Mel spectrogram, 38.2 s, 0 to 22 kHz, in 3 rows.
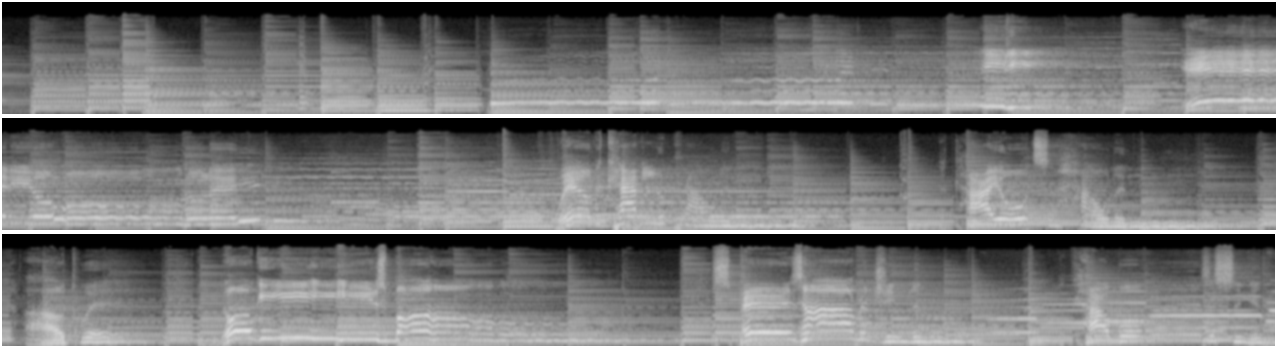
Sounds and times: Music: 0:00.0 - 0:38.2.

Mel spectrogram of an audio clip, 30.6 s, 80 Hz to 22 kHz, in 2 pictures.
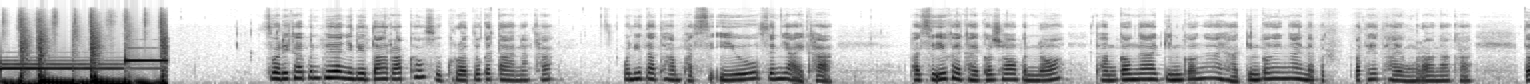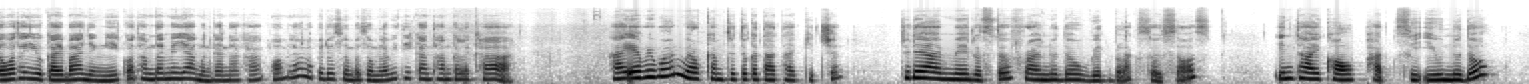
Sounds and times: Speech: 0:02.6 - 0:05.6, 0:06.2 - 0:08.4, 0:09.1 - 0:20.5, 0:21.4 - 0:27.4, 0:28.0 - 0:30.3.

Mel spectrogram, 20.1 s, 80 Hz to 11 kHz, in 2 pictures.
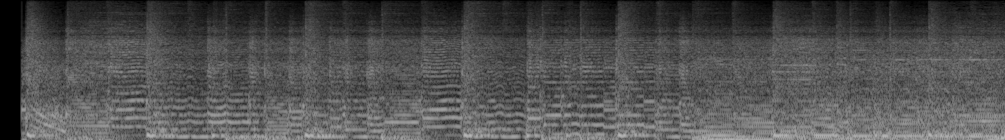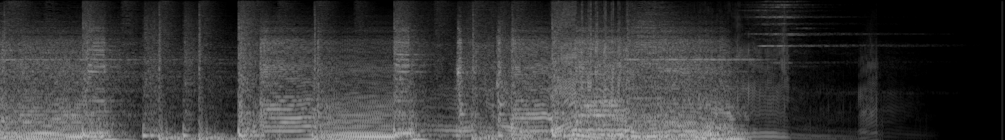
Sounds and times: Music: 0:00.2 - 0:17.6.

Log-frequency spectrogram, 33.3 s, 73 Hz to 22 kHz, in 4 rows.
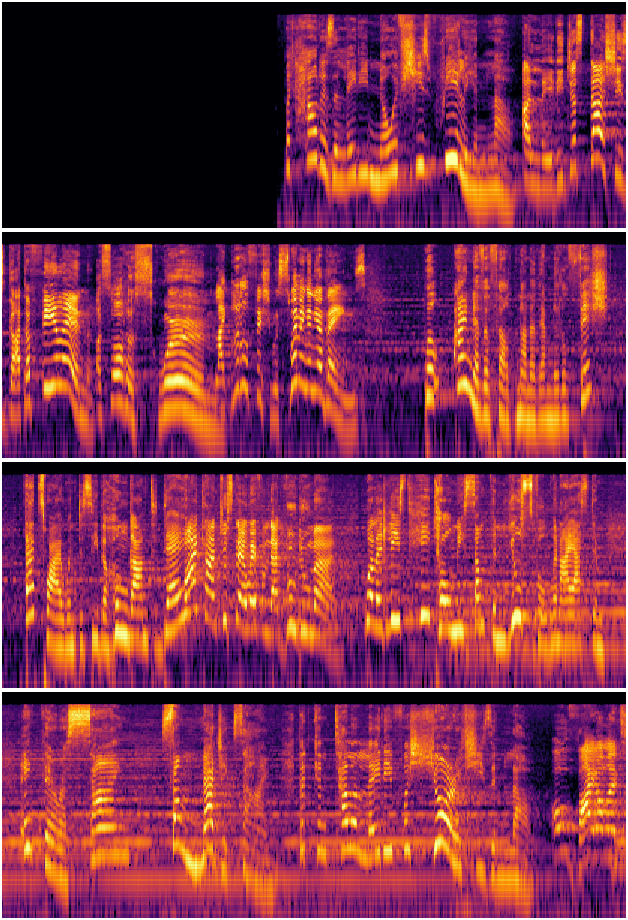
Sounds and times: Conversation: 0:03.8 - 0:33.2.

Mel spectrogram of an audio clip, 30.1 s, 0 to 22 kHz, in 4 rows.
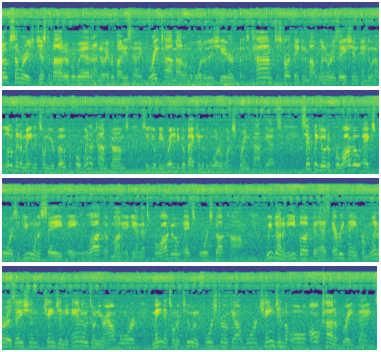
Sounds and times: Speech: 0:00.0 - 0:30.1.

